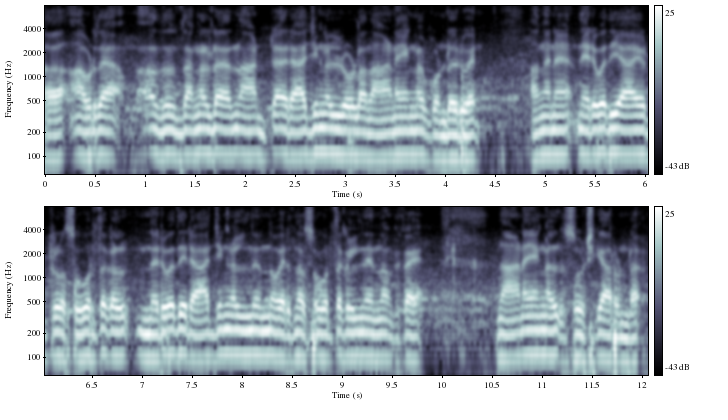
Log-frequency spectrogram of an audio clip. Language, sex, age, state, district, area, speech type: Malayalam, male, 45-60, Kerala, Kottayam, rural, spontaneous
